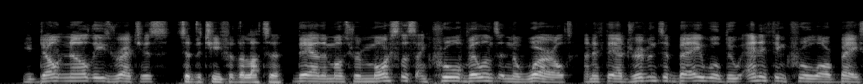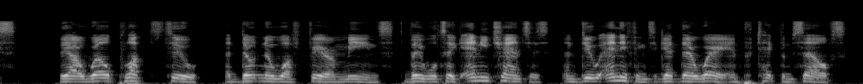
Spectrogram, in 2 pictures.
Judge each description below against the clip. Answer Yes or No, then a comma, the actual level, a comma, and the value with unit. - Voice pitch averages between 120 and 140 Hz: Yes, low, 135 Hz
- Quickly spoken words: Yes, fast, 215 wpm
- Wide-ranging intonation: No, average, 3.7 semitones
